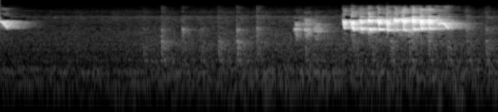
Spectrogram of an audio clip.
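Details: Captive male Javan bush lark: after a short high trill and about three seconds of faint scattered notes, a loud, fast, buzzy high-pitched phrase bursts out and runs for over a second.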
